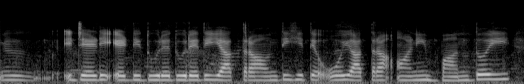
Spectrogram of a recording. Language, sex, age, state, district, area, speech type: Dogri, female, 18-30, Jammu and Kashmir, Reasi, rural, spontaneous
